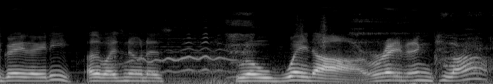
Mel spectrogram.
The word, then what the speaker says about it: Rowena: lady otherwise known as rowena ravenclaw i completely butchered her name or uh didn't know the name i i said ravana the first time i believe in this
